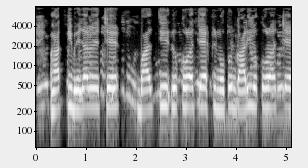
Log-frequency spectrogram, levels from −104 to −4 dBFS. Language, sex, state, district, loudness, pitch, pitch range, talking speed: Bengali, male, West Bengal, Malda, -12 LUFS, 230 Hz, 225-235 Hz, 150 wpm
